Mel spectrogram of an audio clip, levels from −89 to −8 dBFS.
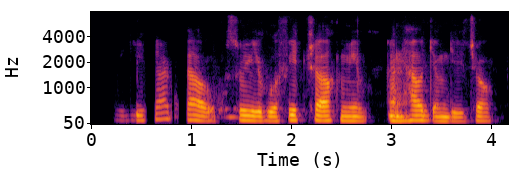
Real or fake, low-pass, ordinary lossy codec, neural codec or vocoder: fake; 7.2 kHz; Opus, 24 kbps; codec, 16 kHz, 4.8 kbps, FACodec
